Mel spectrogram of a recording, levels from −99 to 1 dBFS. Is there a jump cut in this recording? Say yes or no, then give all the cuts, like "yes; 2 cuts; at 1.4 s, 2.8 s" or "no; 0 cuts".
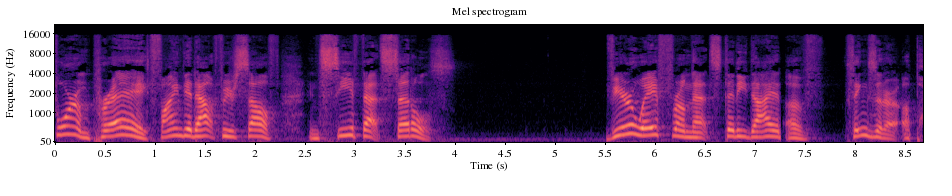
yes; 3 cuts; at 0.9 s, 5.5 s, 7.2 s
